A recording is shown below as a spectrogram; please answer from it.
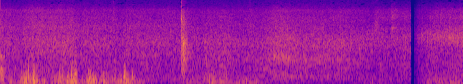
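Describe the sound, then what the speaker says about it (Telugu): Strong storm wind roars steadily and loudly, with a dense broadband rush that occasionally rises in louder gusts; no one speaks over it. "వాన తక్కువ పడుతుంది. గాలి అయితే బీభత్సం."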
